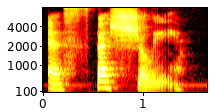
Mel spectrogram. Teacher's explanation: make sure that that CI sounds like a sh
